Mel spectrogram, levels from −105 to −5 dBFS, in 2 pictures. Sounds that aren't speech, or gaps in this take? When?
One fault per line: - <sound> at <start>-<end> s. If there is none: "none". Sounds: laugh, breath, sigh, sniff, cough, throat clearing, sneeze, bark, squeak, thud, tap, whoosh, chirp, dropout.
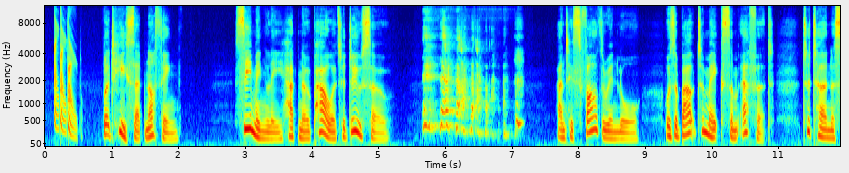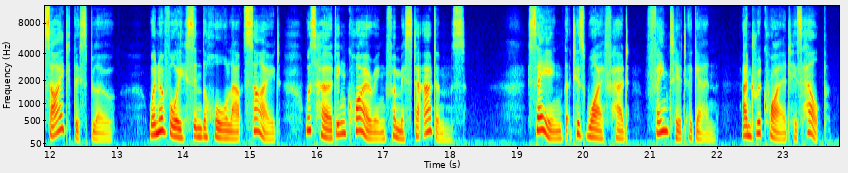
- chirp at 0.1-0.6 s
- laugh at 5.7-7.2 s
